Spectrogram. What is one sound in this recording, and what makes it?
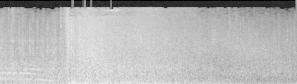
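A huge explosion booms with a deep rumble.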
